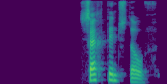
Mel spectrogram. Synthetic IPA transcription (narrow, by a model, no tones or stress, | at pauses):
sɛxt̪ɪnst̪owf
